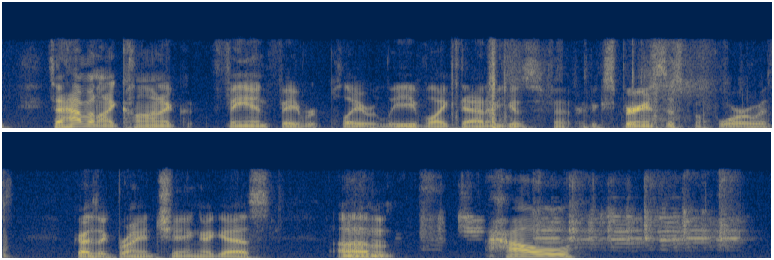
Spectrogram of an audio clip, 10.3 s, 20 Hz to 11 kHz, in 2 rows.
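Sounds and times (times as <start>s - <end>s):
speech: 0.3s - 9.2s
mobile phone ringtone playing a short musical tune: 8.9s - 10.2s.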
